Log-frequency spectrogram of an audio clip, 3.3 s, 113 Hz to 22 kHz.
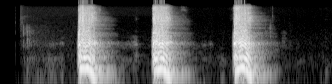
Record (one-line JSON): {"three_cough_length": "3.3 s", "three_cough_amplitude": 32768, "three_cough_signal_mean_std_ratio": 0.42, "survey_phase": "beta (2021-08-13 to 2022-03-07)", "age": "45-64", "gender": "Male", "wearing_mask": "No", "symptom_none": true, "smoker_status": "Never smoked", "respiratory_condition_asthma": false, "respiratory_condition_other": false, "recruitment_source": "REACT", "submission_delay": "15 days", "covid_test_result": "Negative", "covid_test_method": "RT-qPCR", "influenza_a_test_result": "Negative", "influenza_b_test_result": "Negative"}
